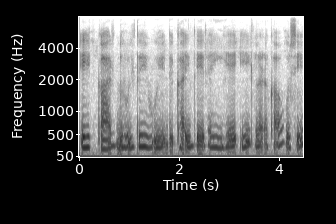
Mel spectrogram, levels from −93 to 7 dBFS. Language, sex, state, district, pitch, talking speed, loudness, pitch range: Hindi, female, Bihar, Gopalganj, 235 Hz, 160 wpm, -20 LUFS, 230-245 Hz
